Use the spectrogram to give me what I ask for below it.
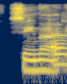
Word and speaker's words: Seema: Services District Five and SEMA if I've mispronounced your name please correct me Seema if they're unmute please I am the floor is you yeah you pronounced it thank you so my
